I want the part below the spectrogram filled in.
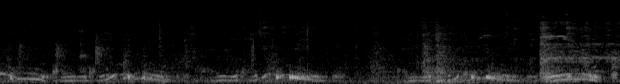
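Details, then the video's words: Contest-quality fancy pigeons cooing in a breeder's loft in Lawang, Malang Regency, Indonesia: low, rolling bowed coos repeated in short bursts, with room noise and a few sharp knocks. "MERPATI HIAS KUALITAS KONTES"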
